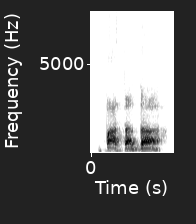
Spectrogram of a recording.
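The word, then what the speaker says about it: פטדה: And its representative stone would be topaz, which in Hebrew would be pronounced as patada.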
